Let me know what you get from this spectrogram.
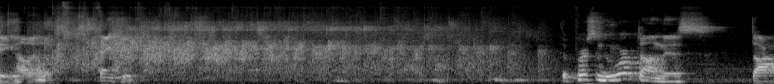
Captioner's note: applause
